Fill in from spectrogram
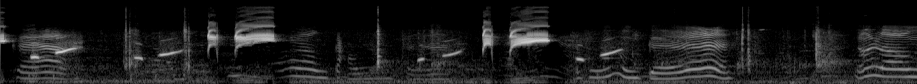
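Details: A Common Myna, recorded at a relative's home during Tết (Lunar New Year) 2018, runs through a jumble of rising whistles, gurgling warbles, sharp clicks and harsh squawks, each phrase a second or so long and quickly changing.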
